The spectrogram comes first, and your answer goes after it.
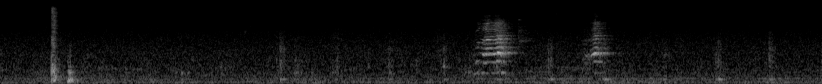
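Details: One-day-old baby goats born to Hikari at the handmade Yoshigake goat farm, 17 April 2024: two short, bright bleats a second apart, with scattered clicks and knocks around them.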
